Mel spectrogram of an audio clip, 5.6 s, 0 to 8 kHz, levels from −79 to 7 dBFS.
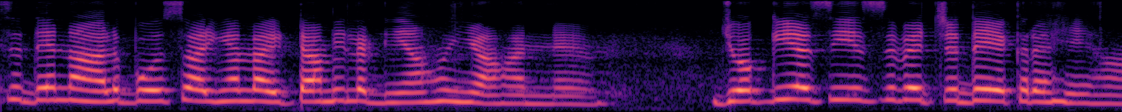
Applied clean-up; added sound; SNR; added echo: none; none; none; none.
